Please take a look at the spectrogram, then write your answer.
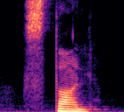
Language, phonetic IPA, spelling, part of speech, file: Ukrainian, [stalʲ], сталь, noun, Uk-сталь.ogg
- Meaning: 1. steel (metal alloy) 2. a long narrow strip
